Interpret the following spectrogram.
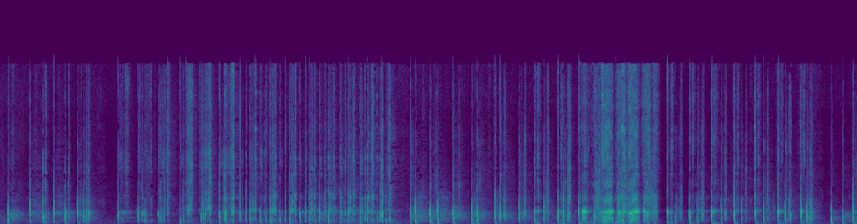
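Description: Fast, aggressive ASMR scratching and tapping on a cardboard tube held right up to the camera: a dense run of quick scratches and taps with brief lulls, loudest about six seconds in.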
